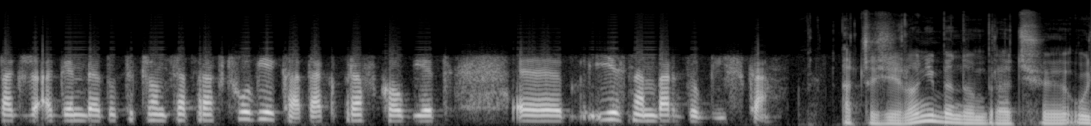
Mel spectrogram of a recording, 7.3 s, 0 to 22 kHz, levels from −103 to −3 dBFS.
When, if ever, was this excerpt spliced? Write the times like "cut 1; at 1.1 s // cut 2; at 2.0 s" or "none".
cut 1; at 3.8 s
